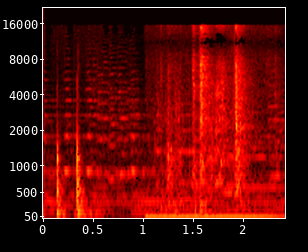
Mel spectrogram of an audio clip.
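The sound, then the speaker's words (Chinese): Two firm, hollow knocks on the wooden door of the Eagle Claw villa in quick succession, solid, followed by a wash of low, steady background ambience with a few faint bumps. “到了那里，我们敲敲门。”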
